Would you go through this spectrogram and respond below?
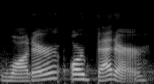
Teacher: In American English, the R sound is often pronounced more strongly, especially at the end of words like car or far. In British English, on the other hand, the R sound is softer or sometimes even dropped altogether in words like water or better.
